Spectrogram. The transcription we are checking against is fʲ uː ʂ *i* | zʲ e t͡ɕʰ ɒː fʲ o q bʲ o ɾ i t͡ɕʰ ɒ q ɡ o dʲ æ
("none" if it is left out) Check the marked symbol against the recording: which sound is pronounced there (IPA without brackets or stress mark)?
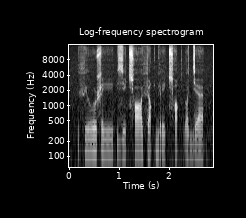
iː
